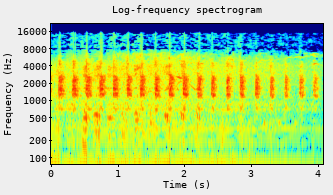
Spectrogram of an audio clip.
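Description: A man laughing hard in a rapid, even string of high 'ha' bursts, about six a second, getting fainter toward the end, over a low steady hum.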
